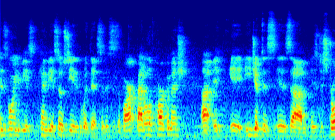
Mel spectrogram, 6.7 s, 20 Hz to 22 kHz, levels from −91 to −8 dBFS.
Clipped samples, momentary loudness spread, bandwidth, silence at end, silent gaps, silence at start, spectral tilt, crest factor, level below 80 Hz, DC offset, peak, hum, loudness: under 0.1%; 13 LU; 13 kHz; 0 s; none; 0 s; -4.5 dB/octave; 18 dB; -60 dBFS; under 0.1%; -8 dBFS; none; -28 LUFS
